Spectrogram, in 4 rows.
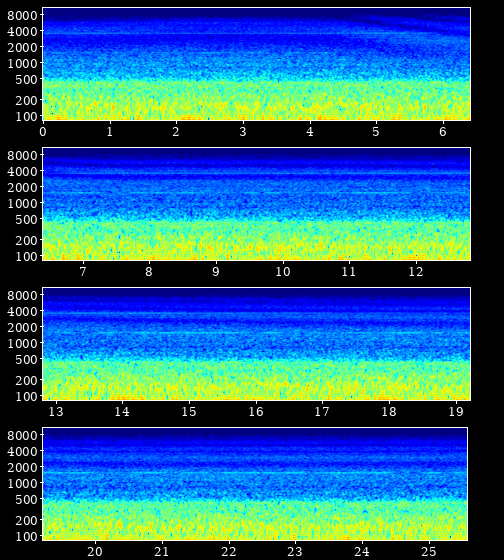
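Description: A Boeing 747 in the FSX flight simulator game hums steadily with engines at idle, a constant broadband roar with a faint whine that bends downward early on, no voices.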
